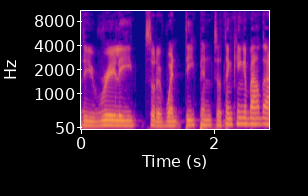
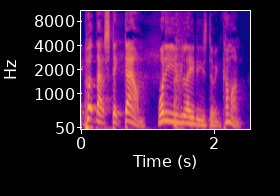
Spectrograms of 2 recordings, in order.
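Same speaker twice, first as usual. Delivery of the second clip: raised, higher mock telling-off; mock scolding; 7 semitones higher, 6 dB louder than usual. Host breaking up the two women's squabble, mock scolding. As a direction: playfully call the squabblers to order, louder.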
